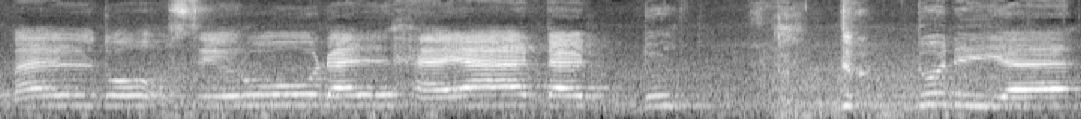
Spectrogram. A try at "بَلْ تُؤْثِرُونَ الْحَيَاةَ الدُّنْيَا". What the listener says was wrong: कलकला ना हो बल तुसिरून الحياة الدنيا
